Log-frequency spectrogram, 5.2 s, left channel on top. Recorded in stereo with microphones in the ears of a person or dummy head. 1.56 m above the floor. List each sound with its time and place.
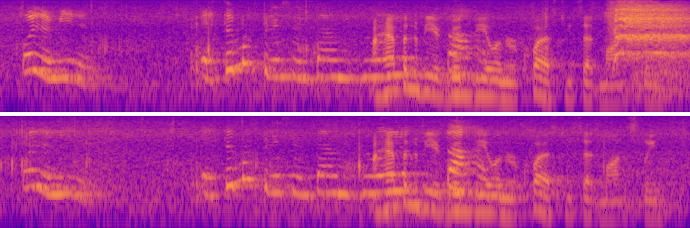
0.2 s a child speaking: 50° left (ahead or behind), 2.5 m; by 3.7 s 50° right (ahead or behind), 1.3 m
2.8 s a man speaking: 15° left (ahead or behind), 0.8 m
